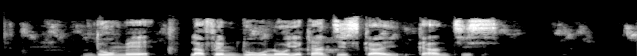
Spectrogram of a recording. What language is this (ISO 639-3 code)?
epo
